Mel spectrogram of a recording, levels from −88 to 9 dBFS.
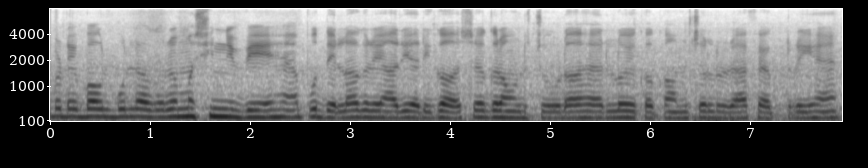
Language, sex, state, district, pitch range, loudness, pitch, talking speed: Hindi, female, Haryana, Jhajjar, 165-190 Hz, -14 LUFS, 175 Hz, 165 wpm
